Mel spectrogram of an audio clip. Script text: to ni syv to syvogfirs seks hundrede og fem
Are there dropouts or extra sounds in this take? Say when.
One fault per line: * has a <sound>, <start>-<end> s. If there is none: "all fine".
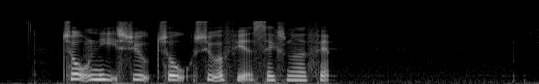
all fine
